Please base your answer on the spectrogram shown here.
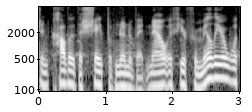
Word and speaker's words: Nunavut: And I personally am not actually old enough to remember when Nunavut, or Nunavut, I usually pronounce it Nunavut, became one of the territories, because it became a territory when I was like...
